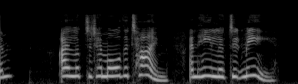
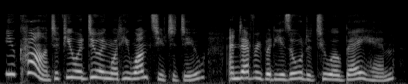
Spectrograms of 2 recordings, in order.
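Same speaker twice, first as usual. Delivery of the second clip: put-on higher girl's voice, louder and fast; arguing; 6 semitones higher, 6 dB louder, faster than usual. A narrator's reading. Mary argues with Martha, quick and insistent. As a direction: push her point hard. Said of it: "Mary argued".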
